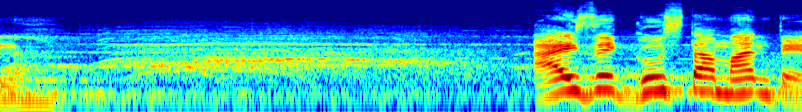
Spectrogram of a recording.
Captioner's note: audience cheering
